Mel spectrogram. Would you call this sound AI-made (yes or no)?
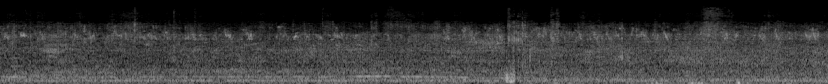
no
